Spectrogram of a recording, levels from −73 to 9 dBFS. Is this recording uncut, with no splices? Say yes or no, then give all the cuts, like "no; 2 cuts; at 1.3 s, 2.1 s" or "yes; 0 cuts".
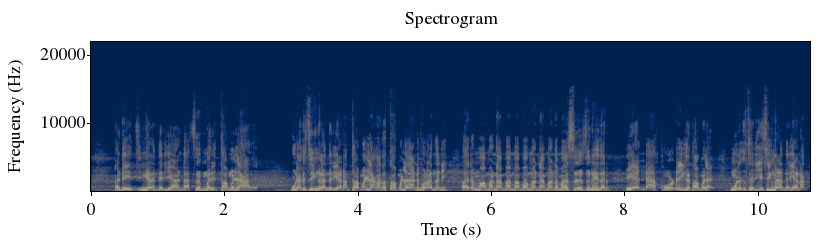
yes; 0 cuts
